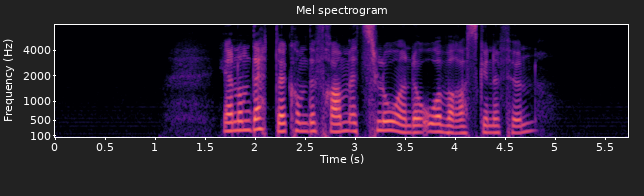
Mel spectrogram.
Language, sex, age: Norwegian, female, 25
